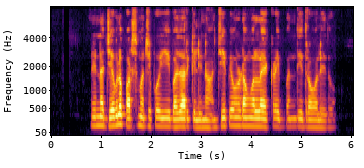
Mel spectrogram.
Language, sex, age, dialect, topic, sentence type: Telugu, male, 31-35, Central/Coastal, banking, statement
